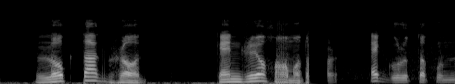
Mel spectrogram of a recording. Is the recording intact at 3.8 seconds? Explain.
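No. At 3.8 seconds the speech sounds dull, slightly quieter and carries new background noise well beneath it. This is an input switched to a poorer device, likely starting at 3.08 s after a 0.2 s silence and lasting to the end. The replacement input passes nothing above 7.3 kHz, drops the level by roughly 5 dB and adds its own background noise.

Across the whole clip, including this moment, the speech also sounds hoarse and muffled, with nothing above 8.3 kHz. That points to Opus compression in its SILK speech mode, likely at a low bitrate around 16 kbps. There the encoder models the voice coarsely instead of preserving its fine detail.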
